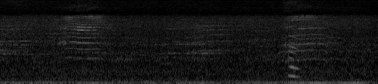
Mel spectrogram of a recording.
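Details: A responsive pet cat meowing in conversation with its owner: a faint drawn-out meow early on, then a clearer short, bending meow near the end, over a steady low hum with Telugu speech nearby.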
